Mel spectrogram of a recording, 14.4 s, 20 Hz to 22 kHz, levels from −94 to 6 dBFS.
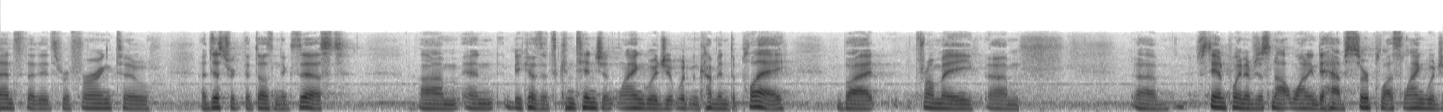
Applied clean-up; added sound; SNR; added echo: none; none; none; none.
